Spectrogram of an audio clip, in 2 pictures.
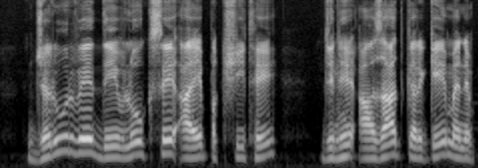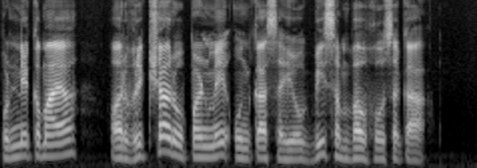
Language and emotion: Hindi, neutral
